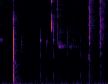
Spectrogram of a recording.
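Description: Faint stylus clicks and taps on a tablet screen during handwriting: one sharper click about a quarter-second in, then a few softer ticks.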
